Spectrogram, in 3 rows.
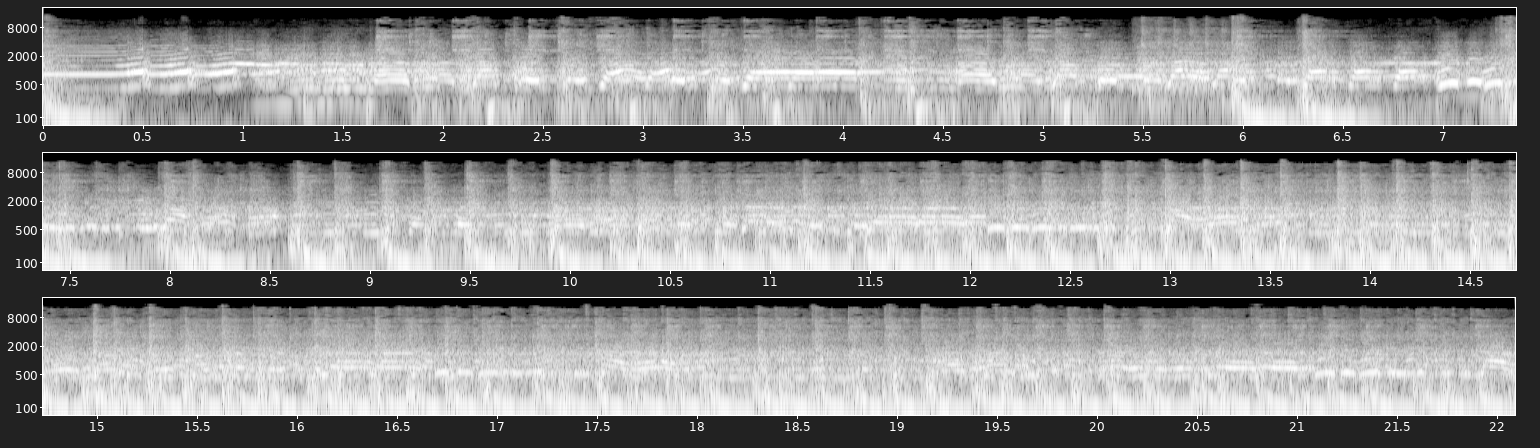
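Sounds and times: fast bass drum beating: 1.6 - 22.0.

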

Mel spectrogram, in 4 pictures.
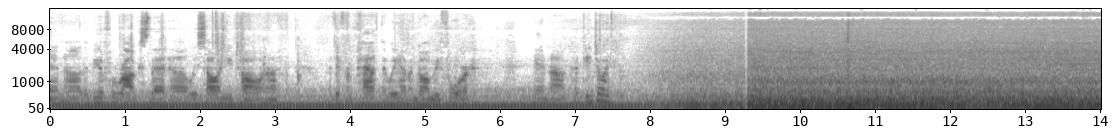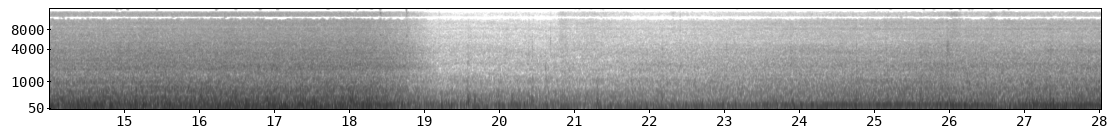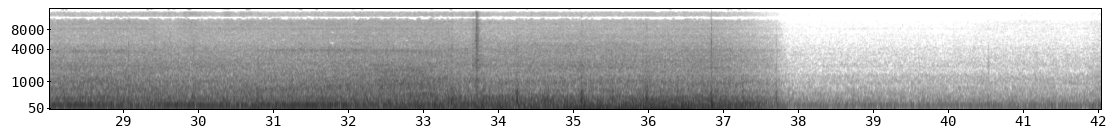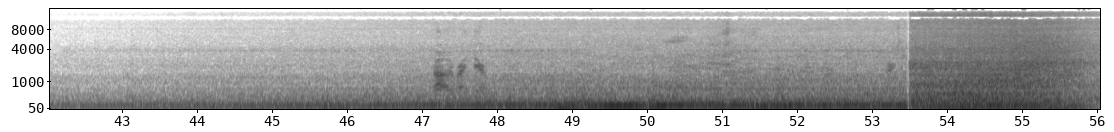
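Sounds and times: road noise: 0.0 - 56.0
truck engine drone: 0.0 - 56.0
loud rushing noise: 48.8 - 56.0.

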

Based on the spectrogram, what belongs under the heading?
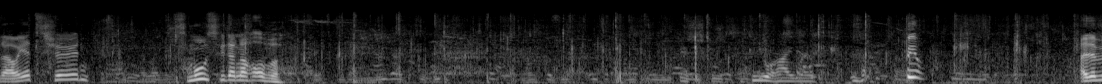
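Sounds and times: footsteps on dirt path: 0.0 - 11.0
men talking quietly: 0.0 - 11.0.

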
